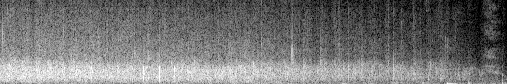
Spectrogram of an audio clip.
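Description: A large audience applauding: dense, even clapping that gradually fades away over the last few seconds.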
